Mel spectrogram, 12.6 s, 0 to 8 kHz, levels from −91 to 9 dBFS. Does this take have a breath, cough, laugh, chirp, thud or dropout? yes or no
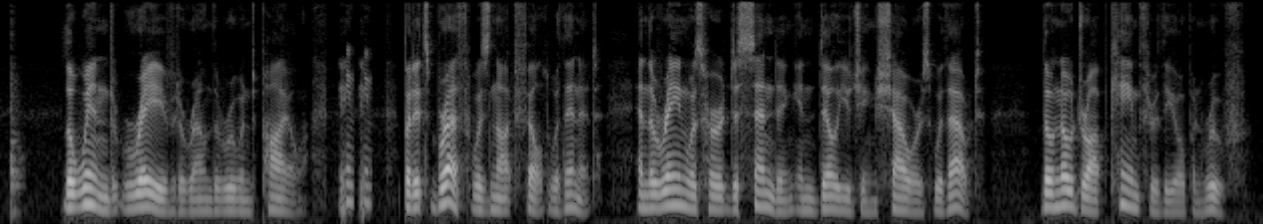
yes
